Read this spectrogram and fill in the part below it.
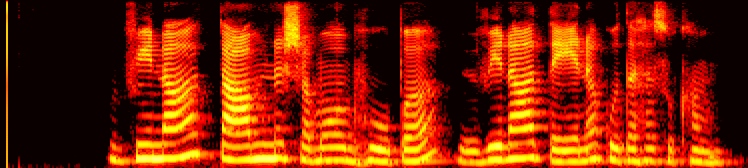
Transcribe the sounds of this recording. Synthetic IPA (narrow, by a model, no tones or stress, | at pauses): ʋinaːt̪aːmnɐʃɐmoːbʱuːpɐʋinaːt̪eːnɐkut̪ɐɦɐsukʰɐm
